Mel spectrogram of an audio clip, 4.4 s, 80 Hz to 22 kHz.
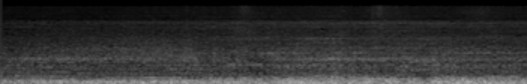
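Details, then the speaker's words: Nissan Qashqai 2 cabin blower fan after replacing the blower motor and its speed resistor, ignition on and climate running: a steady, even low rush of air with no rattle, scrape or surging; the new fan runs smoothly. "Dăm drumul la climă și da, cu siguranță merge."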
